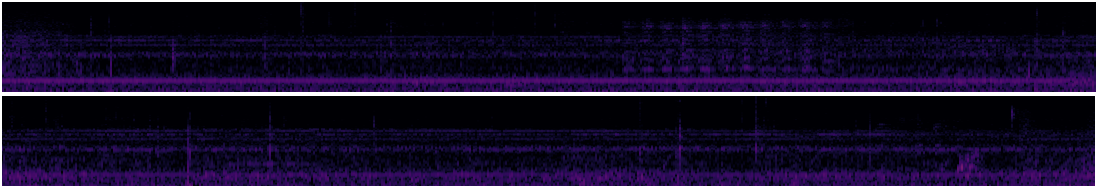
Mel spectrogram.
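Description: A goat licking a salt wheel held in a hand, giving soft, scattered wet tongue clicks, over a steady electrical hum.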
